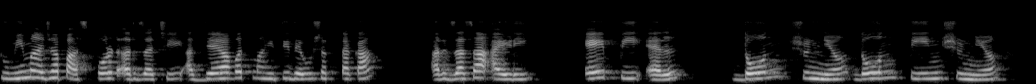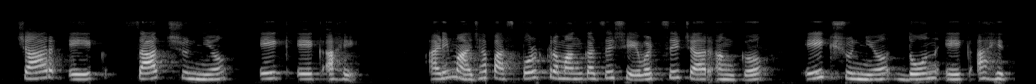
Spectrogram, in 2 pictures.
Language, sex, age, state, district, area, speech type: Marathi, female, 30-45, Maharashtra, Kolhapur, urban, read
